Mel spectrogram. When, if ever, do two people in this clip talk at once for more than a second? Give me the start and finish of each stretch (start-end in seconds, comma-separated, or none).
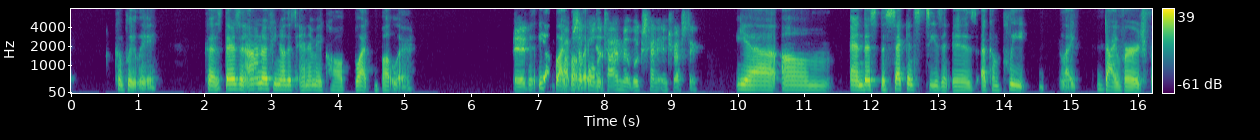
none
